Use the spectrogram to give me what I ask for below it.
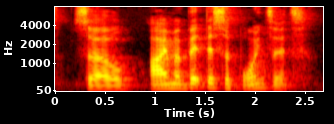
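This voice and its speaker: This very clean recording, with a silent background, captures a speaker with a non-native accent. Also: man. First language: not English. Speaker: vlogger. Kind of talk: personal vlog monologue. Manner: halting, self-correcting; casual.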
